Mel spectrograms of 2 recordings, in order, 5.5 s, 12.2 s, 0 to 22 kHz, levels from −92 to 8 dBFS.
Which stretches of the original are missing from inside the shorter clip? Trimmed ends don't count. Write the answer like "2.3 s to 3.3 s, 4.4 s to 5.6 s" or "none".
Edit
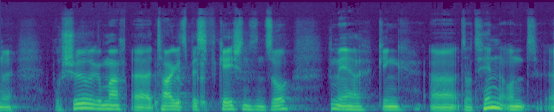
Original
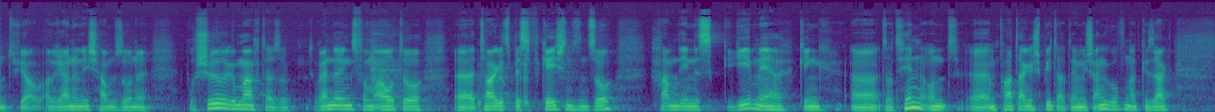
2.6 s to 4.5 s, 6.5 s to 7.5 s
